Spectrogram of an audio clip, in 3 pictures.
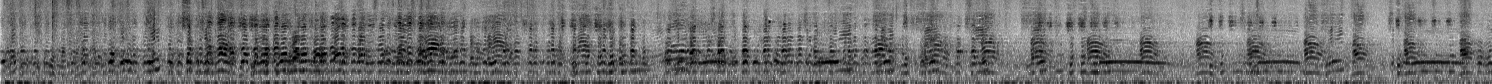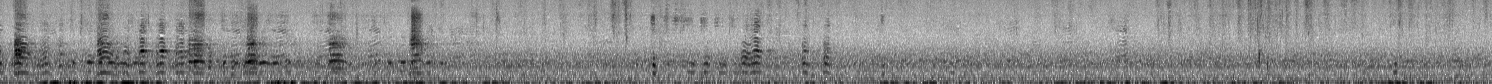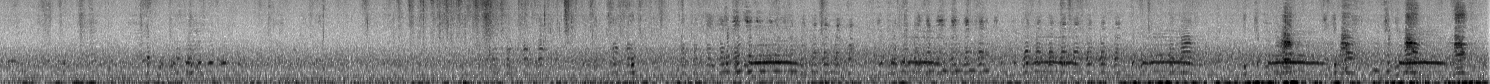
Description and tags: duck on a frozen pond in the winter in Moscow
